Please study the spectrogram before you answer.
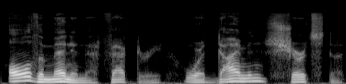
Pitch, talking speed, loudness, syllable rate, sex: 110 Hz, 175 wpm, -17 LUFS, 4.3 syllables/s, male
